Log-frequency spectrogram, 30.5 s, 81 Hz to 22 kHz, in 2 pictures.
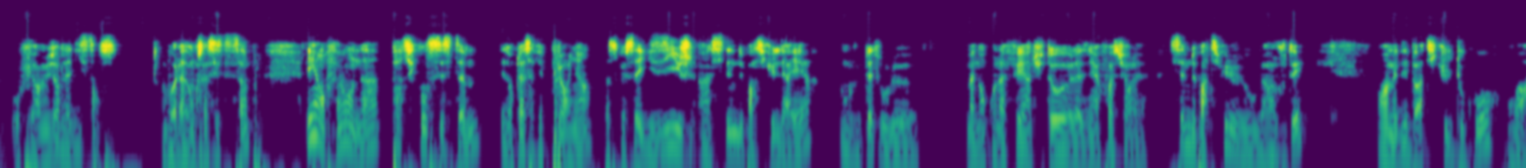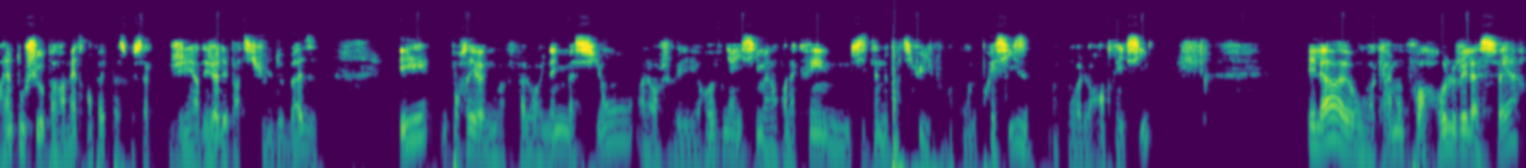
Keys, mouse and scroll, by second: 21.9 click, 27.1 click, 28.8 click, 29.8-30.2 scroll down 1.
